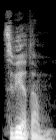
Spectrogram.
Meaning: instrumental singular of цвет (cvet)
- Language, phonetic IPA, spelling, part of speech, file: Russian, [ˈt͡svʲetəm], цветом, noun, Ru-цветом.ogg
